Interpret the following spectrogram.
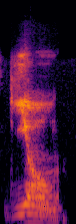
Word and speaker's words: Guillaume: it so so yeah it's my real name in french pronounced very badly in english so what is it my name is william right right william and then in french it's guillaume g-u-i-l-l-a-u-m-e hmm okay for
